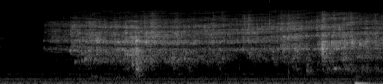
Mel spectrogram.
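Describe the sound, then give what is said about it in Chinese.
A tap turns on after a short quiet moment and water runs steadily, a broad hissing splash that stays fairly loud, with a couple of brief clinks or splashes from dishes being washed. “没什么，我帮你洗碗吧。”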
